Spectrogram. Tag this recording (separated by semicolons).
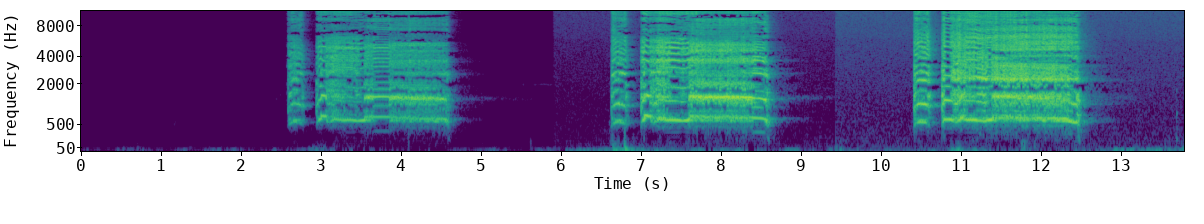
chicken; crowing; farm; rooster; rural; wake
